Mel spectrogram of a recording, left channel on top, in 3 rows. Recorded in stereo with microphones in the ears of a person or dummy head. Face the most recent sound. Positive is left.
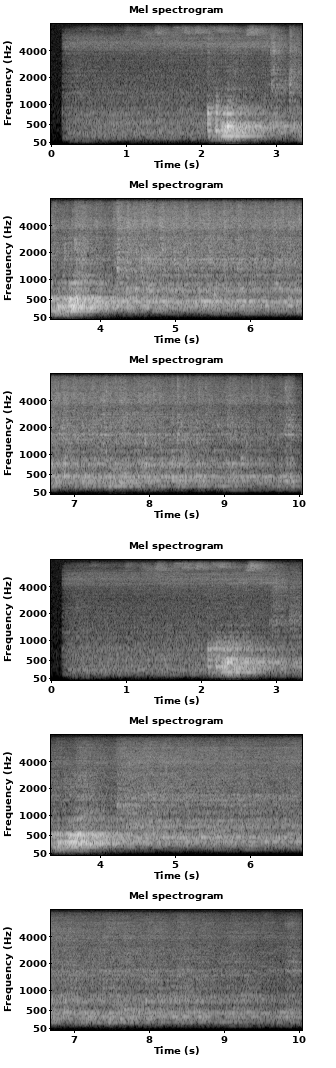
turn(degrees=60)  # may be behind; listen again after turning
